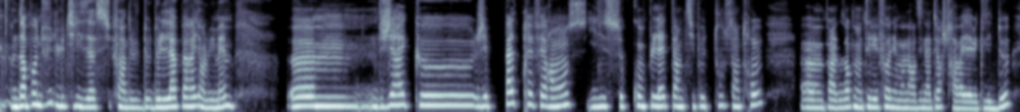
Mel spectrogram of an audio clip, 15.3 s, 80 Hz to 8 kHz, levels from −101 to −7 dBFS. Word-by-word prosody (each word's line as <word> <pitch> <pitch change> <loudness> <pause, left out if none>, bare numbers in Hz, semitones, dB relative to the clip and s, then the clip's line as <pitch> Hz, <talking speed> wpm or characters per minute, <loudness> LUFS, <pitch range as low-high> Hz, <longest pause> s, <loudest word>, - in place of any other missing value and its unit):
D'un 235 +2 +7
point 285 +4 +3
de 270 - +6
vue 305 +5 -5
de 280 - -5
l'utilisat 235 -2 +1 0.2
enfin 230 -4 -1
de 205 0 -2
de 210 +1 -2
l'appareil 230 +3 +3
en 225 - +3
lui-même. 215 +5 +1 0.9
Hem, 240 0 +4 0.3
je 225 - -1
dirais 270 +2 +1
que 260 -1 +1
j'ai 235 0 -1 0.2
pas 300 +2 +2
de 310 - -15
préférence, 265 0 -2
ils 225 +2 +1
se 230 +1 -5 0.2
complètent, 240 -1 +1
un 230 -2 +2
petit 230 0 -7
peu, 230 0 -4
tous 255 0 -10
entre 235 +4 -4
eux. 300 +4 -3 0.6
Heu, 205 -1 -3
par 210 0 -3
exemple 210 +3 -3
mon 215 -2 +2
téléphone 220 +1 0
et - - -1
mon 195 -1 -3
ordinateur, 195 +2 -5
je - - -12
travaille 185 -2 -3
avec 175 0 -4
les 185 -1 -2
2 225 +11 0
235 Hz, 165 wpm, -23 LUFS, 215-255 Hz, 0.9 s, D'un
